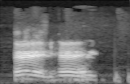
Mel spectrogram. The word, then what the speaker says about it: Heard: Este, pues nada, Johnny Depp y, y, Hart, como se llama el apellido? Siempre lo pronuncio mal. – Amber, Hart. – Heard. Eso mismo.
